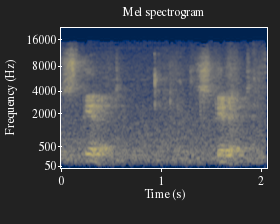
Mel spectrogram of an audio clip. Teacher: With the R in the middle, it's best to flick it like the British do.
